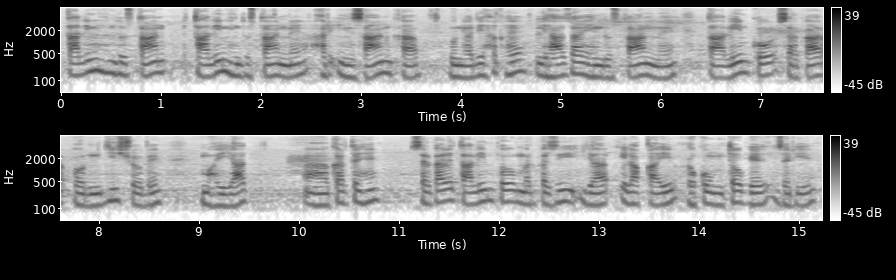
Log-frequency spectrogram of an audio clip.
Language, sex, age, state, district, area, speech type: Urdu, male, 18-30, Delhi, North West Delhi, urban, spontaneous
